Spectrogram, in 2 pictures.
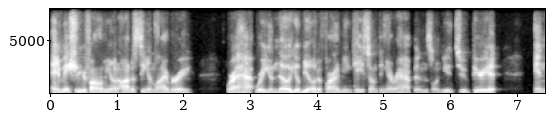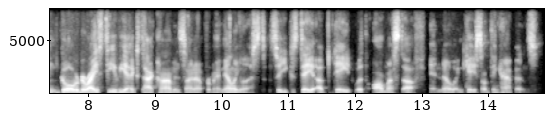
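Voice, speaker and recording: Speaking fairly quickly in a very deep, creaky, slightly mellow voice, an American livestream host runs a casual stream. He reads out viewer comments, thanks people by name, and vents a grievance, with clean studio sound and no room sound.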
